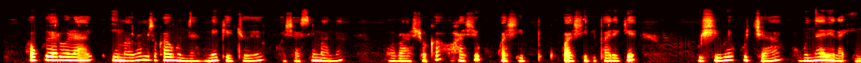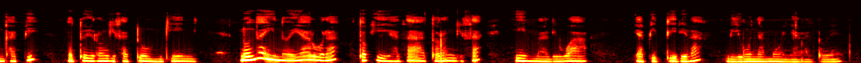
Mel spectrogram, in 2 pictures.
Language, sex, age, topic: Oshiwambo, female, 25-35, finance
